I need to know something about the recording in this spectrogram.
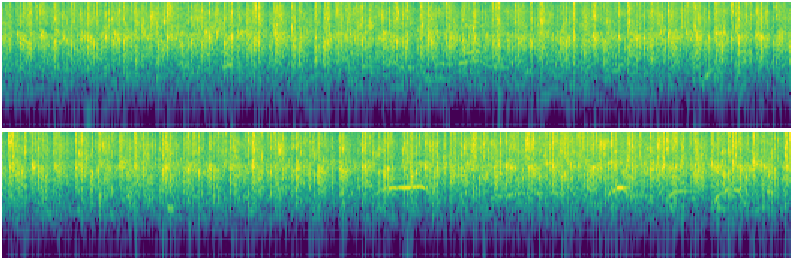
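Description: A large audience applauds steadily in an indoor hall.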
